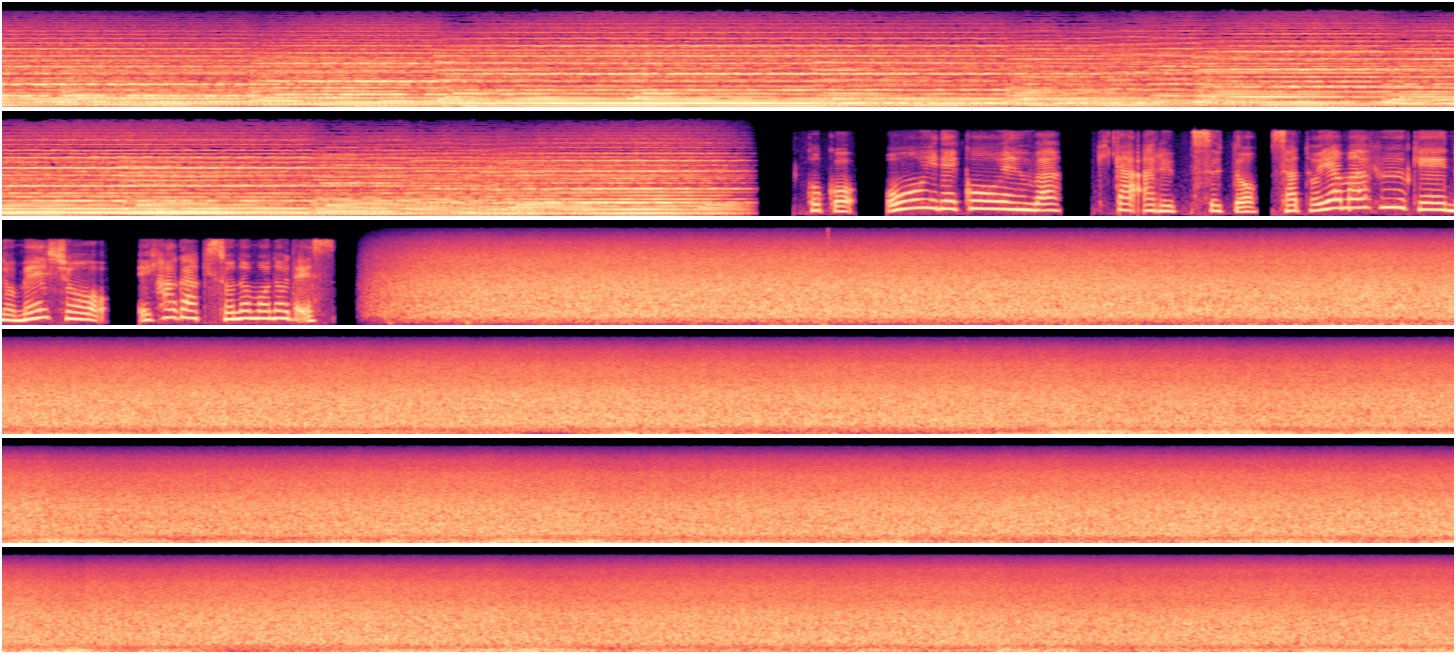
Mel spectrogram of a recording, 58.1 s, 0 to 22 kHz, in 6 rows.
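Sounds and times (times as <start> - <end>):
stream water rushing: 0.0 - 14.6, 21.8 - 58.0.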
